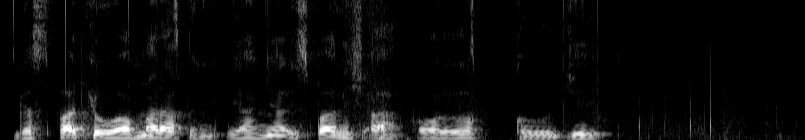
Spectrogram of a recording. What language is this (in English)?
Somali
